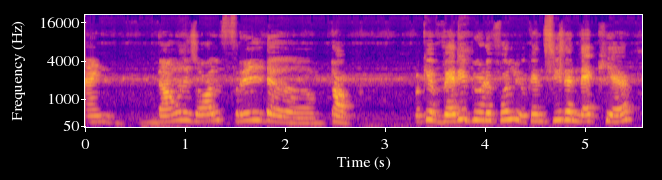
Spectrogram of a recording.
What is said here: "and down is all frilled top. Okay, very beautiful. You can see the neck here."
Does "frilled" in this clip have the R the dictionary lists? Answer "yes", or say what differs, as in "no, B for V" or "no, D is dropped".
yes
